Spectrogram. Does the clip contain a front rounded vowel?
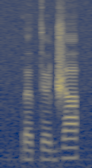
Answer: yes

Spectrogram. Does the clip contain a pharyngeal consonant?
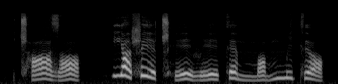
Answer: no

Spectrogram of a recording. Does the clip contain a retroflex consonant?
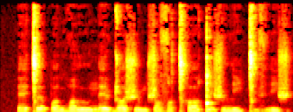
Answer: yes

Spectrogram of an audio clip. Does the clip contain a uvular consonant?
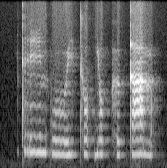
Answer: no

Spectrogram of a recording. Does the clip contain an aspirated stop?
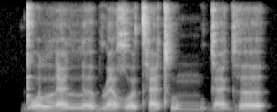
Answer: yes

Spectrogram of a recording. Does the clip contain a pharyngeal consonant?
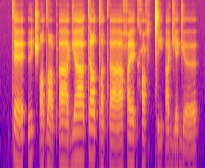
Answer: yes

